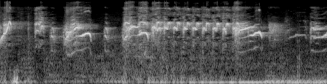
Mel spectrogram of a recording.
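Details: Short burst of crescent-chested babbler song, fast high twittering notes with a few looping whistles over a low hum.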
